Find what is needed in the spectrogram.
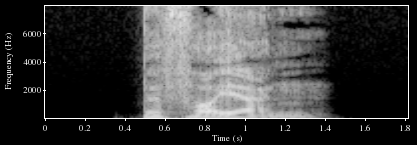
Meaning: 1. to fuel 2. to fire upon 3. to be lighted (for navigation)
- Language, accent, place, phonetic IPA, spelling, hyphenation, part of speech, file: German, Germany, Berlin, [bəˈfɔɪ̯ɐn], befeuern, be‧feu‧ern, verb, De-befeuern.ogg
